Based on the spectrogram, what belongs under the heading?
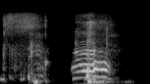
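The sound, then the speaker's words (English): A person imitates snoring with two rough, throaty vocal snorts, the second longer and louder, then a brief start of a third. It sounds breathy, with no talking. “… has been like snoring”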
